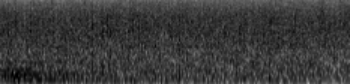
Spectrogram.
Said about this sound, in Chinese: 这场大雨整整下了四十天，世上一切的生物都掩埋在大海里面。而四十天之后，雨终于停了。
